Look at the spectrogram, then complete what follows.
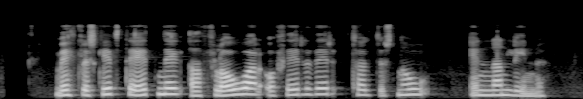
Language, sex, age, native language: Icelandic, female, 50-59, Icelandic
